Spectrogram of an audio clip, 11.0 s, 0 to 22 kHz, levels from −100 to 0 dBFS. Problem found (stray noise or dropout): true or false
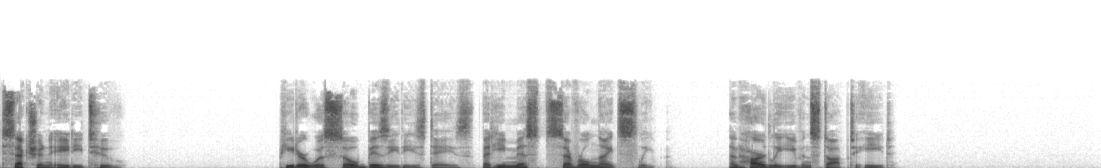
false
